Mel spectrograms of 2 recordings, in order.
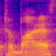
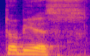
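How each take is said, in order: First: The name is said the non-European way. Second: The name is said the European way. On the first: "they don't say Tobias" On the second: "they say like Tobias"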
